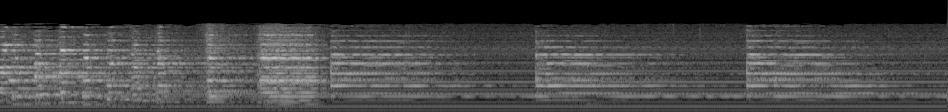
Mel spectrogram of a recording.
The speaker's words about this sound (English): As the three of us sat near the open window, the nearby church bell was tolling a funeral knell. Those church bells are quite ominous.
